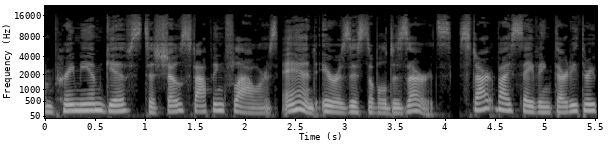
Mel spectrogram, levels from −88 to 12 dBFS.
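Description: Listening through this short speech recording, nothing stood out as a technical problem.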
